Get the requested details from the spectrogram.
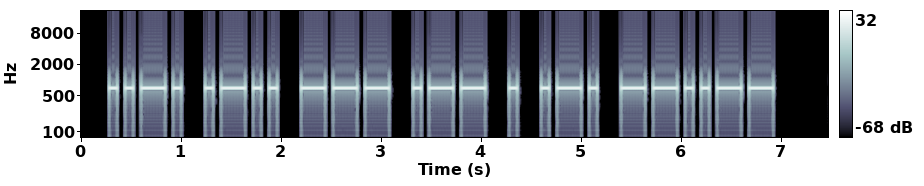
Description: Morse code, heard as a keyed tone, about 14 wpm, 700 Hz. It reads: FLOWER,
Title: A Sound Of Thunder 15wpm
